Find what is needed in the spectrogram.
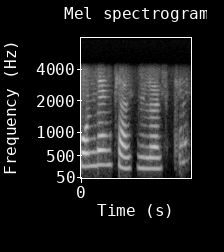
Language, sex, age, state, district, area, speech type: Bengali, female, 18-30, West Bengal, Howrah, urban, conversation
